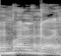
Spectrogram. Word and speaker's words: Boldock: Boldoc. Boldoc. Des fois, je me mélange la Ben, prononciation.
